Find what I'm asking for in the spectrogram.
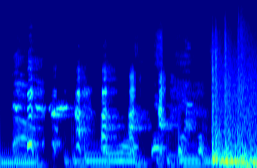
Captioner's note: all laughing; dramatic beat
